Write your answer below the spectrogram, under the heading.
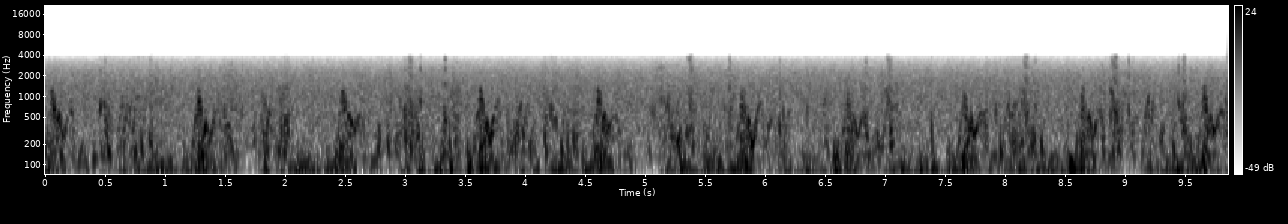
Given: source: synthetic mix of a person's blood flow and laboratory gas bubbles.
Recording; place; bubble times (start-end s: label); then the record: Doppler ultrasound of blood flow; precordium
0.39-1.10 s: bubbles
1.44-2.10 s: bubbles
2.74-3.61 s: bubbles
3.84-4.47 s: bubbles
5.02-5.76 s: bubbles
6.09-6.24 s: bubbles
6.32-6.40 s: bubbles
6.47-6.56 s: bubbles
6.66-7.12 s: bubbles
7.36-7.44 s: bubbles
7.79-8.37 s: bubbles
8.80-9.14 s: bubbles
9.29-9.58 s: bubbles
9.82-9.86 s: bubbles
From the record:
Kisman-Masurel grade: 342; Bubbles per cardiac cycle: rolling drumbeat, 9 or more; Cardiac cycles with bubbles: 100%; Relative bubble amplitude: moderate (0.250 to 0.450); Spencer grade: 3 (all of the cardiac periods contain showers or single bubble signals, but not dominating or overriding the cardiac motion signals); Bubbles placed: only in the low amplitude regions of the cardiac cycle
